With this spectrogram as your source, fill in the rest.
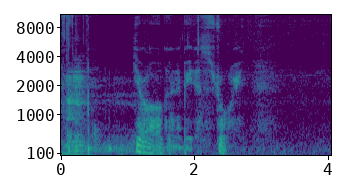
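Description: Plastic action figures click and knock together.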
